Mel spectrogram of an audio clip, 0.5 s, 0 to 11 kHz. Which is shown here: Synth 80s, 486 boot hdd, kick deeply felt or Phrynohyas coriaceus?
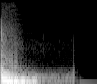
kick deeply felt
